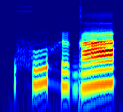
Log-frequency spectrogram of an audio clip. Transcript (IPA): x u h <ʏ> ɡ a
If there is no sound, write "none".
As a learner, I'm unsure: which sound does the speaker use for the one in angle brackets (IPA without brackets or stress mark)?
ʏ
